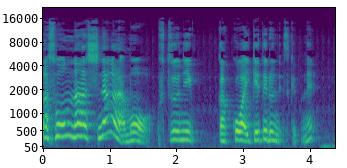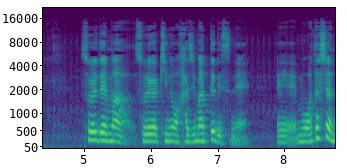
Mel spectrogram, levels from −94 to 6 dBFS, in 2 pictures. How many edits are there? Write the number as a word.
zero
